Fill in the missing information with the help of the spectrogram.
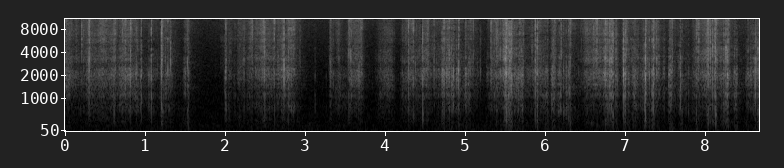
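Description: A fanned bundle of filled camomile tea sachets in thin paper is held in one hand while fingertips and medium nails riffle through and crinkle the paper edges, then squeeze the bundle. Dense, bright, papery crinkling comes in quick bursts of sharp, short ticks, with brief near-silent pauses around the second and third seconds. The crackling grows fuller and busier toward the end.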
